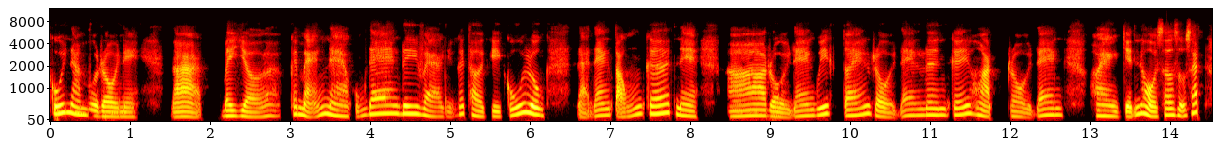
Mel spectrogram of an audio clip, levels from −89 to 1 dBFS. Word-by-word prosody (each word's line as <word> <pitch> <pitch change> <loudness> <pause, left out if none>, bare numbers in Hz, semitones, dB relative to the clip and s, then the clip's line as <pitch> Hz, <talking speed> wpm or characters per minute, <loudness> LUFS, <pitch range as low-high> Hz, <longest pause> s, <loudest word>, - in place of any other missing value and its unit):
cuối 235 +3 +6
năm 220 -7 +2
vừa 170 -2 +2
rồi 145 -2 +2
nè, 140 -1 -3 0.4
à, 140 0 +3 0.3
bây 165 0 +2
giờ 140 -4 0
á 165 0 -7
cái 220 - -2
mảng 205 +4 +1
nào 170 -7 +1
cũng 180 +5 -8
đang 235 +1 +2
đi 230 -1 +4
vào 155 -7 -2
những 140 -1 -13
cái 225 +1 -3
thời 165 -6 -1
kỳ 150 -1 -1
cuối 215 +9 +3
luôn, 225 -7 +7 0.4
là - - -4
đang 180 +3 0
tổng 170 +11 +1
kết 240 +3 +3
nè, 170 -5 +1 0.4
à, 165 +3 +1
rồi 135 -5 -1
đang 165 +5 -3
quyết 220 +4 +2
toán, 190 +6 0
rồi 145 - -1
đang 180 +3 -5
lên 190 0 0
kế 205 +4 +1
hoạch, 180 -10 +1 0.2
rồi 145 -6 -5
đang 190 +6 -2 0.3
hoàn 160 -3 -1
chỉnh 150 - +2
hồ 165 -11 +5
sơ 190 +6 +1
sổ 165 -4 +1
sách. 275 +8 +2
175 Hz, 185 wpm, -23 LUFS, 150-215 Hz, 0.4 s, luôn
